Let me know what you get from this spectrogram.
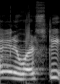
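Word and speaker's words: university: unit a union a यूनिवर्सिटी a European ऐसे शब्द जो डब्लू व की साउंड देते हैं अ one rupee note a one eyed person a वन way ticket अब हम एन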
